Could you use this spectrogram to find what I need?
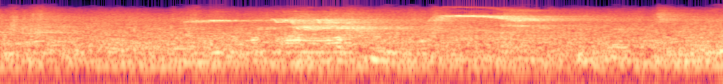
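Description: A baby monkey squeaks in short high cries.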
